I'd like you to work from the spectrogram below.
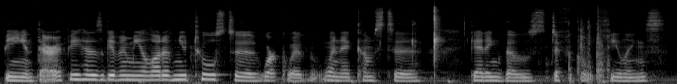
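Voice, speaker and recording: A woman's voice: on the low side, steady tone, normal speed, a little mellow. A woman in her twenties, from Portugal, chatting casually with viewers on a live stream while she draws, laughing easily as she answers messages. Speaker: art streamer.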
